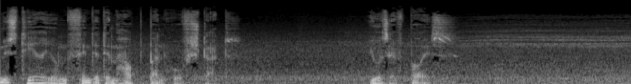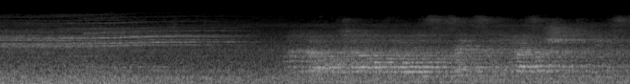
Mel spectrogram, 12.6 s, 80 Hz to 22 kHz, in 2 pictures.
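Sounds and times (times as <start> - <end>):
speech: 0.0 - 2.4, 3.7 - 4.6
train rumbling past through a main railway station: 0.0 - 12.6
high metallic train wheel squeals: 4.8 - 8.8.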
